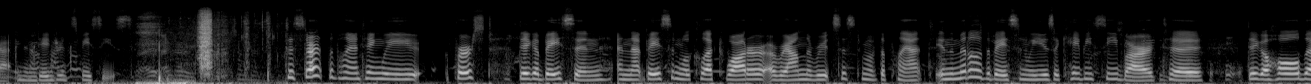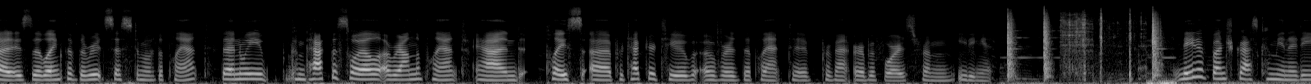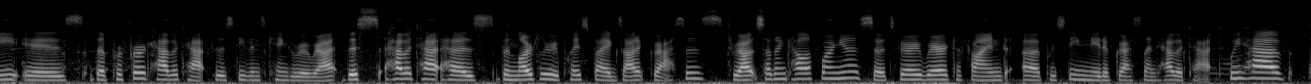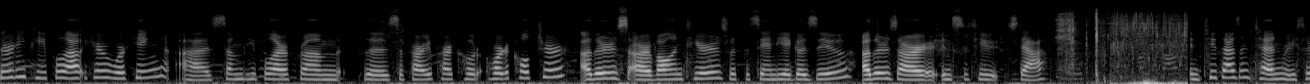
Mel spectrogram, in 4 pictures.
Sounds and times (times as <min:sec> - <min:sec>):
Speech: 0:00.0 - 0:23.0, 0:24.9 - 0:52.4.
